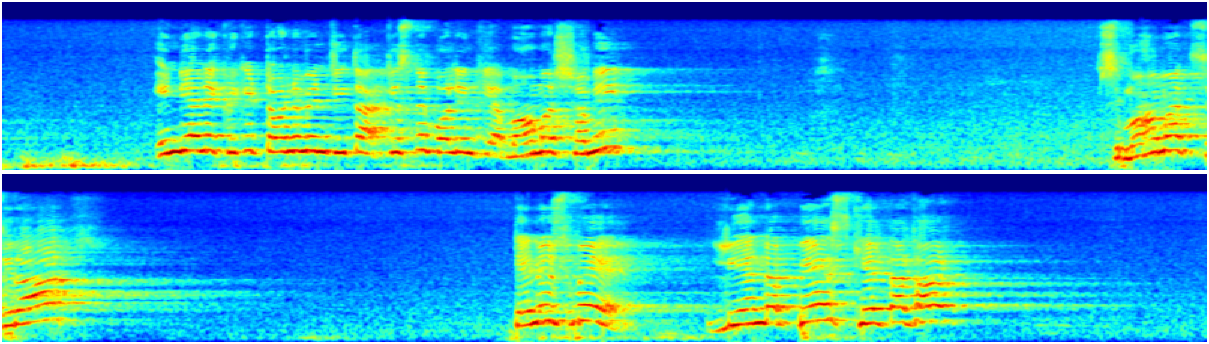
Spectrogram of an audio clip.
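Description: A man speaks forcefully through a microphone in bursts, his voice echoing in a large hall.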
